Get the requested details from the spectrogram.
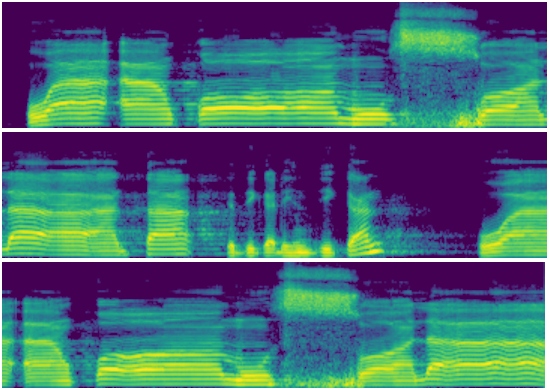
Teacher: Maka ketika dihentikan kita bunyikan ha sukun.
